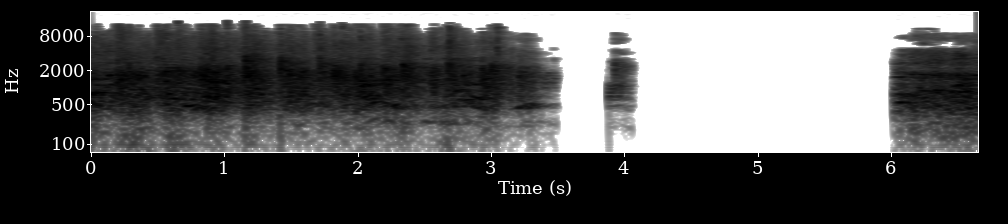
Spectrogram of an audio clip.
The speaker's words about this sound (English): Everybody give my dad a round of applause.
